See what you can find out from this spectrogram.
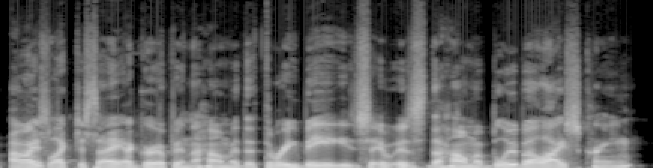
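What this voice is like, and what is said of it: Noticeable non-New Jersey regional accent. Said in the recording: “obviously you can tell from the accent, you did not grow up in New Jersey.”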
